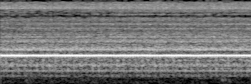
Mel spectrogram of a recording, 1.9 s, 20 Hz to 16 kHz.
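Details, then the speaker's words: Sharp VL-H870 ViewCam Hi8 camcorder after repair of the tape transport, which had ground when ejecting, fast rewinding with half the covers off: a high, steady whir at constant pitch with no grinding, slipping or clicking, rewinding smoothly, louder with covers off. ">> And I mean, it's louder than normal because I got half the covers off, but"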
